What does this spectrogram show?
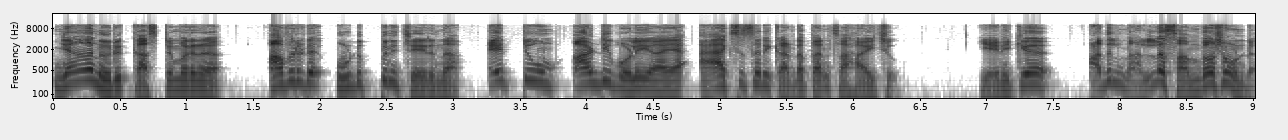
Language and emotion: Malayalam, happy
